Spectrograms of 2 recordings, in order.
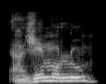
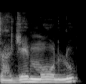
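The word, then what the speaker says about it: Acemoğlu: instituciones y la economía son aemol así se pronuncia usted lo va a leer aogu es Turco el nombre correcto es a molu Robinson y Johnson ellos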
